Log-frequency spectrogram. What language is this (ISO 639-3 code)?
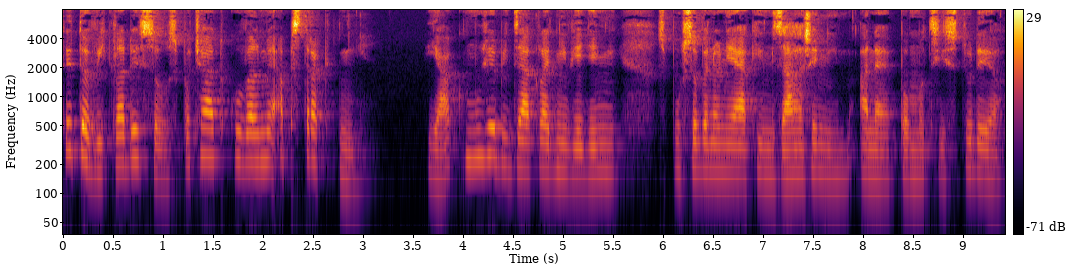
ces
